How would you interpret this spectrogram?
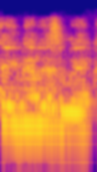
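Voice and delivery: ordinary delivery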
